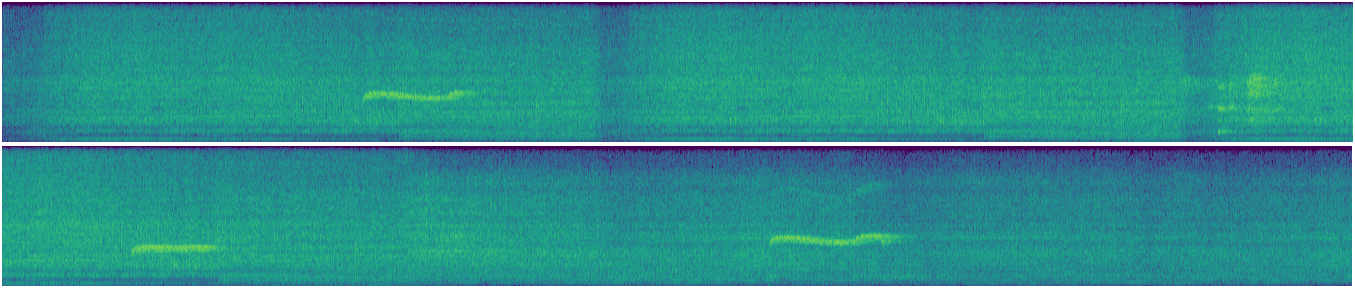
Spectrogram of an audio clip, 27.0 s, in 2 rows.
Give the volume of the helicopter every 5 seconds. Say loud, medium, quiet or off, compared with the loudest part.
loud, loud, loud, loud, medium, medium.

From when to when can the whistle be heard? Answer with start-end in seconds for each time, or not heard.
3.5-4.7, 14.8-15.7, 21.1-22.4.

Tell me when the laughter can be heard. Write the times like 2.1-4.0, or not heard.
11.8-12.9.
